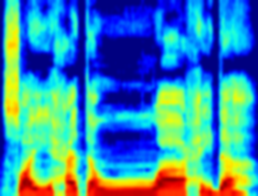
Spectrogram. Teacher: آخری میں تا پہ تنوین زبر ہے، پھر حرف الواو ہے کلمت واحدہ، واو حروف الادغام بغنہ میں سے ہے تو ہم یہ حکم کو غنہ اور تشدید کے ساتھ ادا کریں گے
